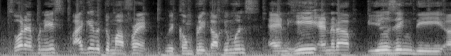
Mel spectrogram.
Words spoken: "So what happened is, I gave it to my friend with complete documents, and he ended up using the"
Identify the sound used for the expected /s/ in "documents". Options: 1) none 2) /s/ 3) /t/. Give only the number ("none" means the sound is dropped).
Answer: 2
